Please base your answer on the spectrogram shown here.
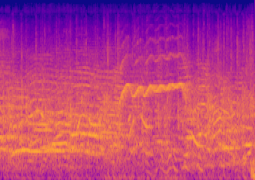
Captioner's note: audience cheers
